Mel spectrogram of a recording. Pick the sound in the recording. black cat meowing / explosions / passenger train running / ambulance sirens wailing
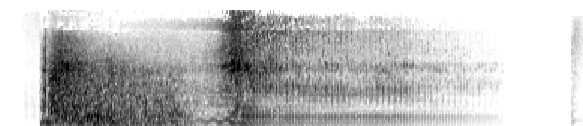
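explosions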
